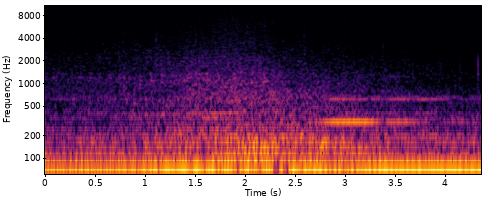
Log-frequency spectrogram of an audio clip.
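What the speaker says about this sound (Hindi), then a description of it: "जोरों से बारिश होने लगी थी" Steady, dense rain hisses throughout, a loud continuous wash with low rumbling underneath and a faint tonal hum near the end.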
